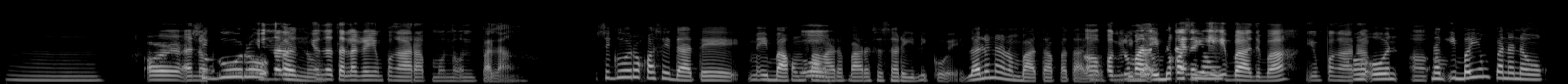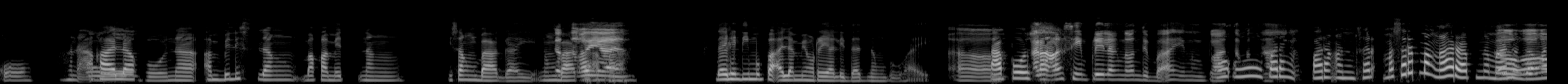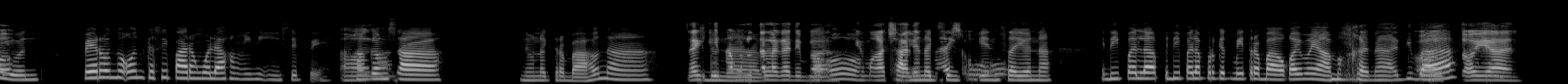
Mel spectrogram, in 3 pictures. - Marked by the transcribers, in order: drawn out: "Mm"
- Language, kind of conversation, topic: Filipino, unstructured, Ano ang mga pangarap mo sa hinaharap?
